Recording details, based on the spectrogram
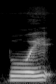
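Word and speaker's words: Bawi: my son name is boy julian and then first name sounds like you know boy like boy but it's spelled b-a-w-i okay and uh so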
